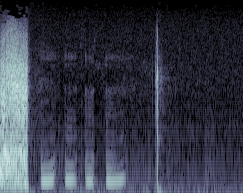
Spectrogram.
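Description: A loud burst of noise right at the start, then four short pitched vocal sounds from a man in quick succession, and a single sharp click about a second and a half in.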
